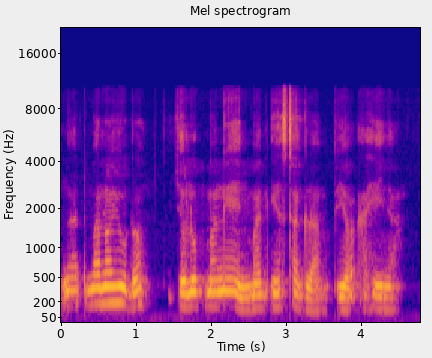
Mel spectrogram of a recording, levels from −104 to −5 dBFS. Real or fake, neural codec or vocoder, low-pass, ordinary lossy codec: fake; vocoder, 22.05 kHz, 80 mel bands, WaveNeXt; none; none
